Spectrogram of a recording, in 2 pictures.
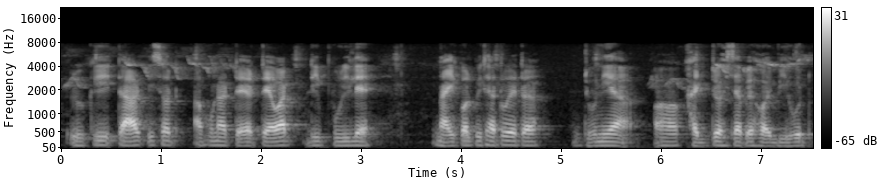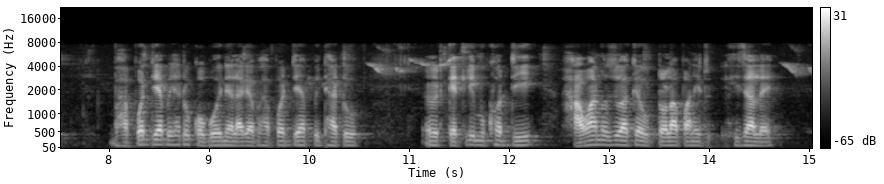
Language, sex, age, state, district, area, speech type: Assamese, male, 30-45, Assam, Charaideo, urban, spontaneous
